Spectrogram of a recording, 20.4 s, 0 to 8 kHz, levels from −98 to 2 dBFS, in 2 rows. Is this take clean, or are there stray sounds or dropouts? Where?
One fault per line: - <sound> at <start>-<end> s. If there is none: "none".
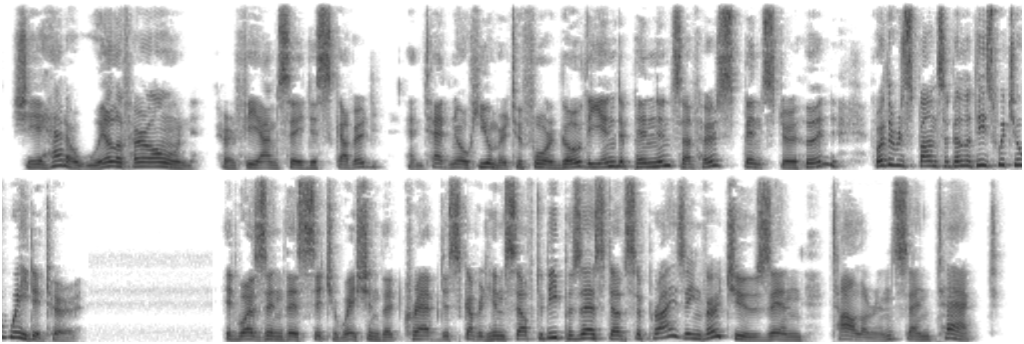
none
